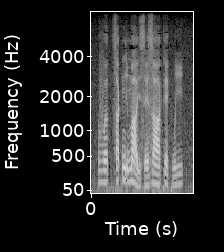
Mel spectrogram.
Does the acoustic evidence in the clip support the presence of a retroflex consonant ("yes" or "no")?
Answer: no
